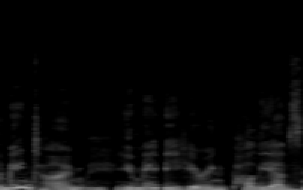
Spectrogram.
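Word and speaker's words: Poilievre: you may be hearing pov's name a lot or more now that he's conservative party leader best to get a handle on that French French pronunciation it's POV POV POV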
